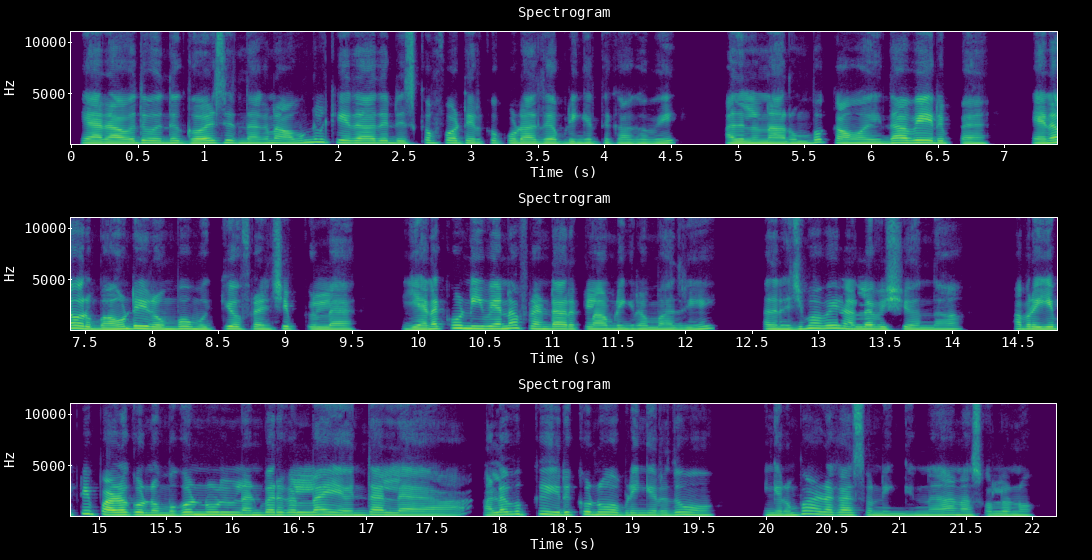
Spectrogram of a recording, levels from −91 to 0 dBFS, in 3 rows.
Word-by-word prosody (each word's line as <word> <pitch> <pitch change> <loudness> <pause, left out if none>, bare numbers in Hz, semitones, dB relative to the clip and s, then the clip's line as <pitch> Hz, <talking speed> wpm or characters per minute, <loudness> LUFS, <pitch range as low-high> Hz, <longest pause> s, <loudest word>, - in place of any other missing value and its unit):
யாராவது 190 +2 +3
வந்து 205 0 -1
கேர்ள்ஸ் 210 +2 +2
இருந்தாங்கன்னா 195 +1 -2
அவங்களுக்கு 245 +4 -3
ஏதாவது 210 0 +1
டிஸ்கம்ஃபர்ட் 210 +3 -3
இருக்க 190 +2 -7
கூடாது 190 -2 0
அப்படிங்கறதுக்காகவே 180 +1 -4 0.5
அதுல 190 -1 +1
நான் 175 -1 +1
ரொம்ப 175 +7 -2
கவ 195 -1 +2 0.2
இதாவே 225 +5 +4
இருப்பேன். 180 -2 -3 0.4
ஏன்னா 195 +5 +4
ஒரு 210 - +3
பவுண்டரி 225 +6 +4
ரொம்ப 195 +3 0
முக்கியம். 210 +3 -1
ப்ரெண்ட்ஷிப்குள்ள 195 -1 -2 0.7
எனக்கும் 230 +7 +2
நீ - - +6
வேணா 230 +4 +4
ஃப்ரெண்ட் 215 -3 +1
இருக்கலாம் 200 -1 0
அப்படிங்கிற 180 0 -2
மாதிரி. 170 +1 -3 0.5
அது 205 -1 -1
நிஜமாவே 255 +9 +1
நல்ல 200 0 +1
விஷயம் 180 -1 -2
தான். 180 +2 -4 0.4
அப்புறம் 205 -2 +1
எப்படி 220 +10 -2
பழக்கணும்? 225 -3 +5
முகநூல் 240 +3 +3
நண்பர்கள் 225 +1 +1
எல்லாம் 235 +1 +3
இருந்தாலும் 200 -2 0 0.5
அளவுக்கு 255 +5 -1
இருக்கணும் 240 +1 0
அப்படிங்கறதும் 205 +2 -2 0.5
இங்க 195 -1 -1
ரொம்ப 205 - -2
அழகா 235 -2 +1
சொன்னீங்க. 175 -3 -4 0.4
நான் 185 -4 -2
சொல்லணும் 180 0 -3
200 Hz, 135 wpm, -23 LUFS, 185-230 Hz, 0.7 s, நீ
